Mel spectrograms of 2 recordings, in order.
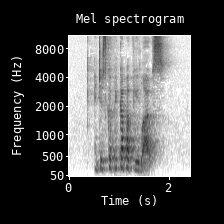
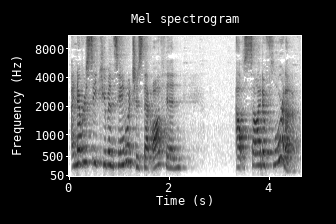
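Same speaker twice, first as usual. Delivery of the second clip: excited exclamation; 6 semitones higher than usual. Retold or imitated. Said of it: "And I went".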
